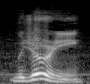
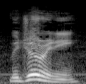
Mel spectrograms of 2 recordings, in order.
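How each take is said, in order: First: The t sound is softened and weak. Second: The same.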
